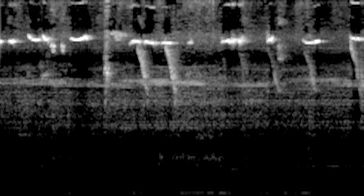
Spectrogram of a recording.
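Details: Wild-caught Brown-chested jungle flycatcher from Bali gives high, thin whistles with quick downward-sliding notes every half second or so. A constant high hum runs underneath, with faint low thumps.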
